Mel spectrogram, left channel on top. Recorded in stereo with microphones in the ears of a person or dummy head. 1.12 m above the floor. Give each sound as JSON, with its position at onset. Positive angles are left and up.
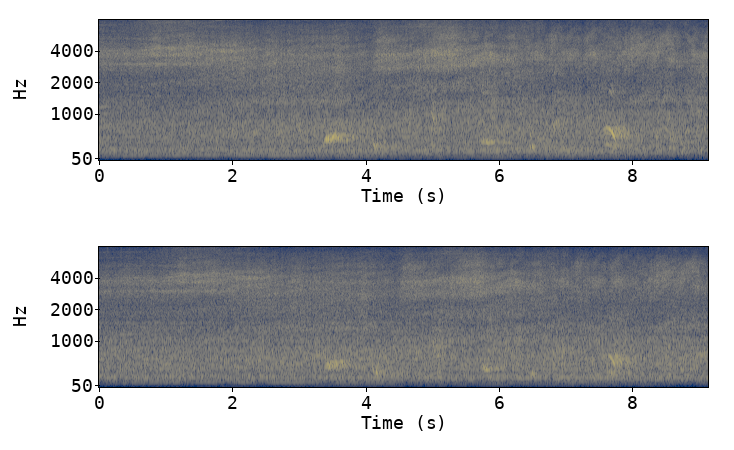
{"t": 3.4, "sound": "a shout", "side_deg": 75, "distance_m": 9.0}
